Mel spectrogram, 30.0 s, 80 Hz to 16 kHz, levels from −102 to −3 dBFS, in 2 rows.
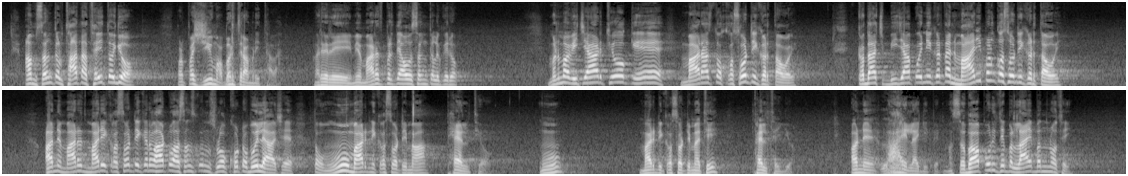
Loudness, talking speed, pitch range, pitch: -20 LUFS, 150 wpm, 145-235 Hz, 195 Hz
